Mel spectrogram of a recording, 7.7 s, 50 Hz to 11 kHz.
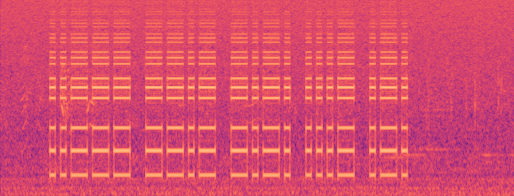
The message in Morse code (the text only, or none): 2QCVR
